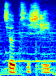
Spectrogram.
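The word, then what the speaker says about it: Jyotishi: Jotishi.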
